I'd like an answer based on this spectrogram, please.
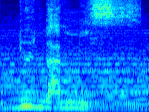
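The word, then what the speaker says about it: δύναμις: Le mot puissance dans ce texte vient du grec dynamis. Dynamis. Dynamis s'écrit D U N A M I S.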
